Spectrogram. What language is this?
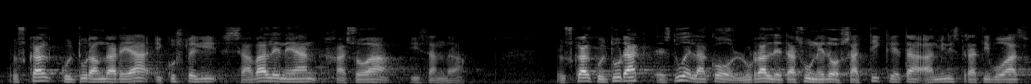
Basque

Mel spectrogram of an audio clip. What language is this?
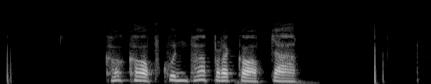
Thai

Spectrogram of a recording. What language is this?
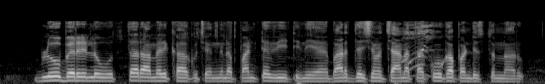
Telugu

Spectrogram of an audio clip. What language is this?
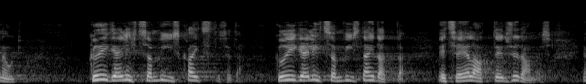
Estonian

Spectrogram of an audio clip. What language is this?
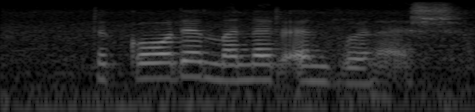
Afrikaans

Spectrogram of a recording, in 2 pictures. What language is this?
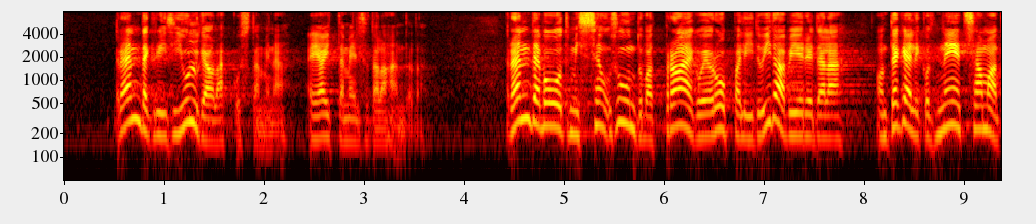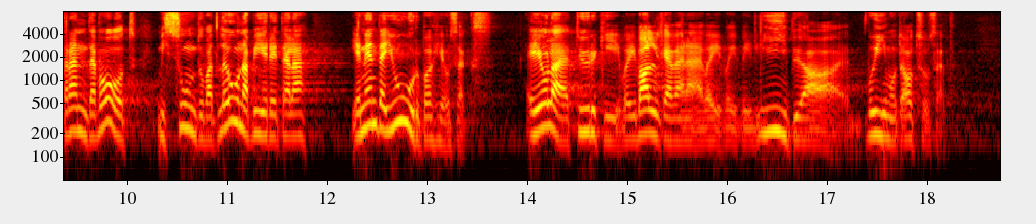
Estonian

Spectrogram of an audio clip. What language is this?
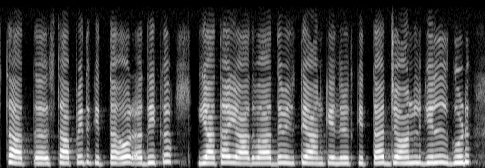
Punjabi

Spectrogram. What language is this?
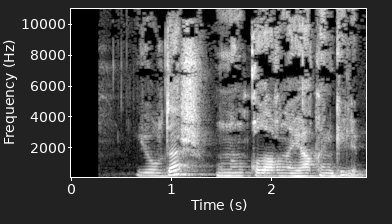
Bashkir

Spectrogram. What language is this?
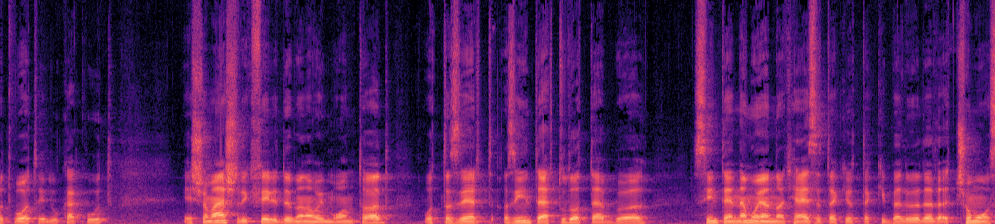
Hungarian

